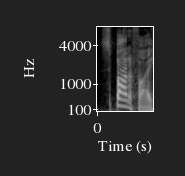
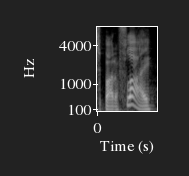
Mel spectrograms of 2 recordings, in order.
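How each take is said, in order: First: Said in the usual way. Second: Spotify said with "fly" as its ending; mimicked mispronunciation. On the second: Host mocking the press secretary's slip, Spotify said as "Spoti-fly". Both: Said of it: "she says Spotify".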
